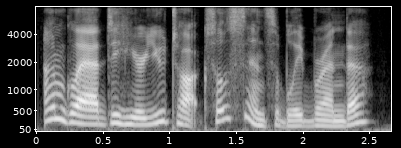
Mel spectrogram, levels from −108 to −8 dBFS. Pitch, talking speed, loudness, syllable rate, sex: 185 Hz, 200 wpm, -19 LUFS, 5.0 syllables/s, female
